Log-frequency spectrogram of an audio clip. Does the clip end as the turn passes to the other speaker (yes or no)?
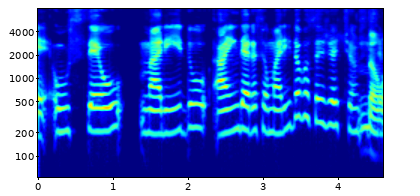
yes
